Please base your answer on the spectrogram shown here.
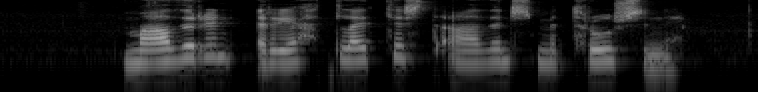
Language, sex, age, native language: Icelandic, female, 40-49, Icelandic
